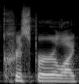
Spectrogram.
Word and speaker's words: CRISPR: caste 9 system so it's pronounced CRISPR the crisper drawer in your refrigerator and what is this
